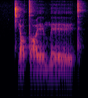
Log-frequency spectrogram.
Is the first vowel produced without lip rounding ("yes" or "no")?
yes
